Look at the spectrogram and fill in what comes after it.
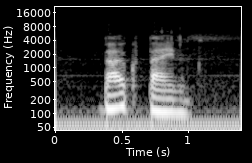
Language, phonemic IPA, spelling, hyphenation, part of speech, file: Dutch, /ˈbœy̯k.pɛi̯n/, buikpijn, buik‧pijn, noun, Nl-buikpijn.ogg
- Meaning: bellyache, stomachache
